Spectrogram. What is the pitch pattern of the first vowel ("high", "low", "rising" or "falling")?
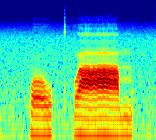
high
